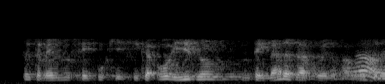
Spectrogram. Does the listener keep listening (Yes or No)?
No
